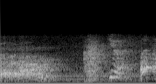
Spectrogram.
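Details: A Boston Terrier gives a few short, sharp barks in quick succession at a daddy long legs spider on the wall, which it then eats. A person urges it on and partly overlaps the barking.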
